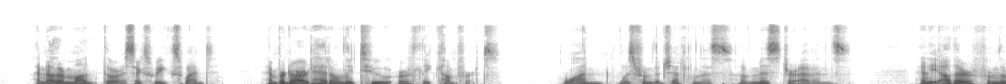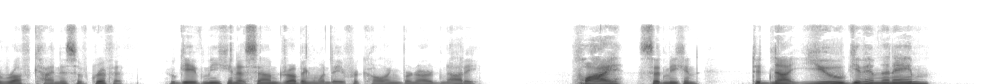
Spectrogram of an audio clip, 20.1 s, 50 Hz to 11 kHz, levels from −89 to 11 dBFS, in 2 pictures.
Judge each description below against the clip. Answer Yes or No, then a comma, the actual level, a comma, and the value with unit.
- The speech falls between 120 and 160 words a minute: Yes, average, 155 wpm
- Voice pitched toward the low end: Yes, low, 110 Hz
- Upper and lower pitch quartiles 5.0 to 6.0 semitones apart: Yes, wide, 5.5 semitones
